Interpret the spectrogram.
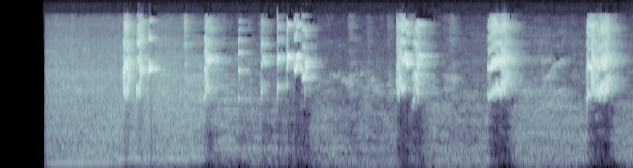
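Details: Lovebird ngetik song, a ticking chatter used as a lure to stimulate young lovebirds to sing: sharp, high chirps in short clusters, repeated about once a second after a brief low hum at the start.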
